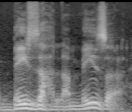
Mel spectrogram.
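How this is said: The consonant in 'giờ' sounds like z. The speaker is from the North. "they use a Z sound"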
